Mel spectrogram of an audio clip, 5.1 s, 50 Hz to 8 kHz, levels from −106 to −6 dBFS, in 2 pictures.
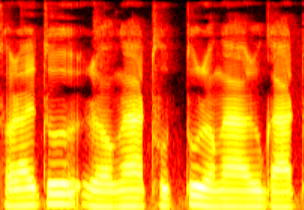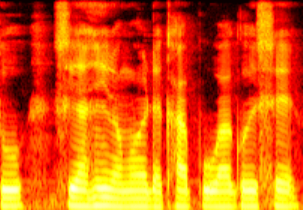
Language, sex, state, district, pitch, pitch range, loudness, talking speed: Assamese, male, Assam, Sonitpur, 110 Hz, 110-120 Hz, -17 LUFS, 130 wpm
